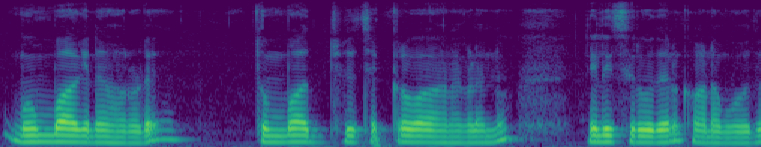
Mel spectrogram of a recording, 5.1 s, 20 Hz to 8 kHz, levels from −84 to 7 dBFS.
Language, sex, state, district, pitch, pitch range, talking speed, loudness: Kannada, male, Karnataka, Bangalore, 130 Hz, 120-135 Hz, 85 wpm, -19 LUFS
